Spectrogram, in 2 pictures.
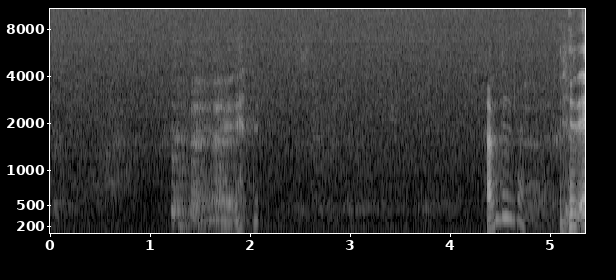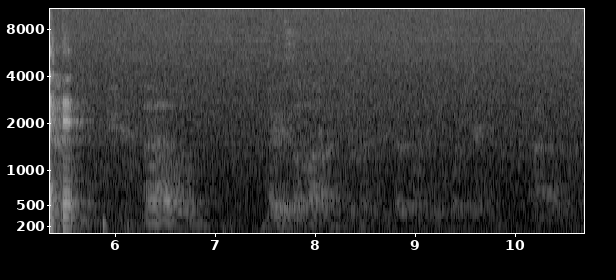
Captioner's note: laugh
